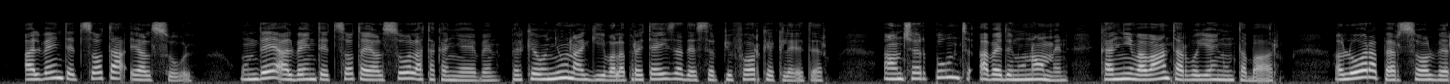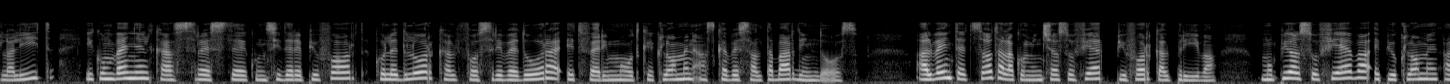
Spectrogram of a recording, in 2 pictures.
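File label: Italian dialect, female, Castelnuovo di Sotto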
